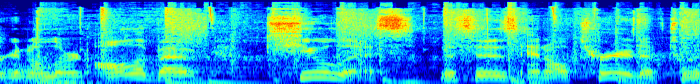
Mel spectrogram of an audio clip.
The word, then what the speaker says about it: QLess: For our listeners, QLess is spelled the letter Q, L-E-S-S, but a cute play on words, of course, as you're all about reducing the need for a queue or a lineup, as we say here in North America.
